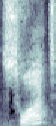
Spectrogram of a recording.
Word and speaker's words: SWOT: celebrate this milestone in midge tolerant wheat now swat is spelled s-w-o-t and stands for strength weaknesses opportunities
